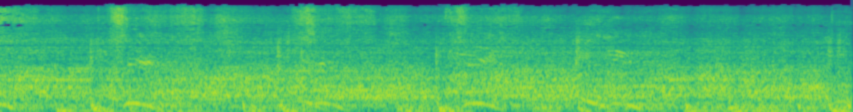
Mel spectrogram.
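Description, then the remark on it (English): A recorded crowd cheers loudly and without a break, a dense roar of many voices with overlapping shouts and whoops rising and falling throughout. “the caption people have stated in parentheses, people cheering on tape.”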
